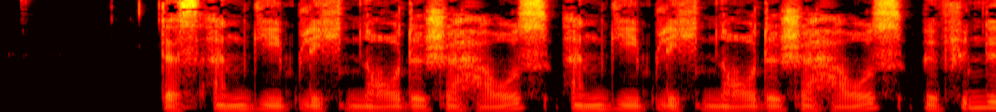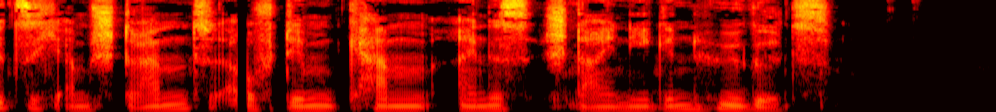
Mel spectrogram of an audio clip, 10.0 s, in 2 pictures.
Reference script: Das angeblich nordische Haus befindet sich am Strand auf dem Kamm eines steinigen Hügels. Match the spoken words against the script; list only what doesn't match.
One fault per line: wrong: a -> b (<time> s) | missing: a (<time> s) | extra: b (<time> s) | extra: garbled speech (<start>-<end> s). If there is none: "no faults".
extra: angeblich nordische Haus (2.8 s)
